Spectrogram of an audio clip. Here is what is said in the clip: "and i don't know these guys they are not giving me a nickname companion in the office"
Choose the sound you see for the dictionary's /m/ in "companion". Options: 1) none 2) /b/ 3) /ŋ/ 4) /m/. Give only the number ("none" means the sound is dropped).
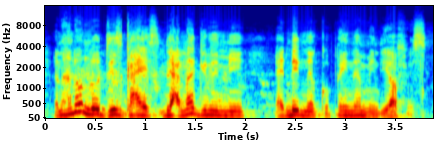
1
